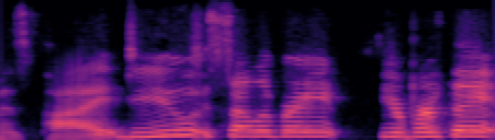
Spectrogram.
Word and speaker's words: Pi: My name is Pi. You spell it pie like math.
